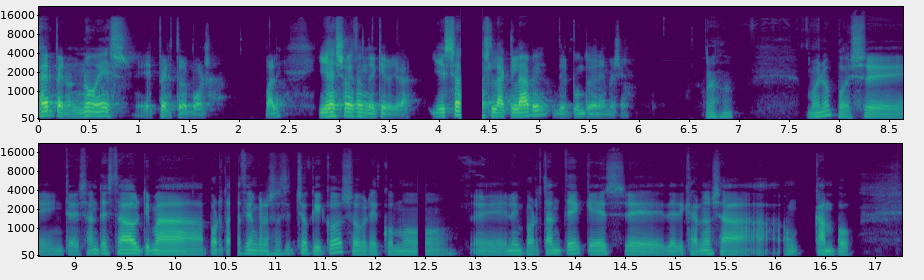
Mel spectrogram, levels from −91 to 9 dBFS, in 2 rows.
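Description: At 4.22 s, just before "es la clave del", the speech drops into a block of digital silence for 0.22 s. Similar 85 ms holes follow at 10.55 s, after "eh interesante esta última", and at 12.42 s, before "eh lo importante que". Each fits a 4096-sample buffer left unfilled. The sound cuts out and back with no fade.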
